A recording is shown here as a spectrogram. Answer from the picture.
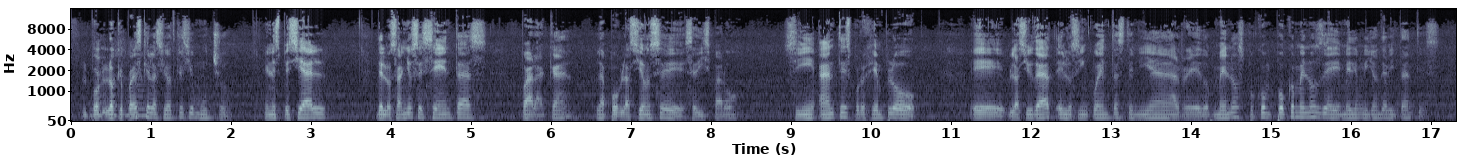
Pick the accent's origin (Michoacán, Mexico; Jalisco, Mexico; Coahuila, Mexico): Jalisco, Mexico; Guadalajara; also born or lived in Lagos de Moreno; Yo nací en Lagos de Moreno, pero... Realmente toda mi vida he radicado aquí en Guadalajara desde que tenía un año. Y pues crecí, por decirlo así, porque soy muy chaparro. Sí, en un barrio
